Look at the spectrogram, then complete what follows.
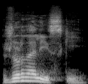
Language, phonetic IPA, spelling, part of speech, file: Russian, [ʐʊrnɐˈlʲist͡skʲɪj], журналистский, adjective, Ru-журналистский.ogg
- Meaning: journalistic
